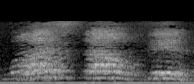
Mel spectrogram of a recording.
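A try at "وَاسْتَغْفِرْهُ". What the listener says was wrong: تا کو موٹا نہیں کرنا. فا کی زیر کو اور باریک کریں. طاغ نہیں ہے، طا نہیں ہے، تا ہے. فا کی زیر کو باریک کرنا، اس کو مارک کر لیں. تا کو موٹا نہیں کریں گے.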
